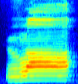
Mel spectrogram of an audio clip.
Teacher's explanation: জিহ্বার আগার পিঠ তার বরাবর উপরের তালুর সঙ্গে লাগিয়ে আমরা র টা মোটা করে উচ্চারণ করব অর্থাৎ জিহ্বার আগার উল্টা পিঠ উল্টা পিঠ আমরা উপরের তালুর সঙ্গে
